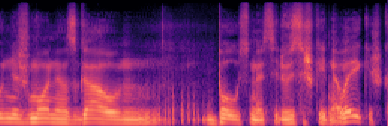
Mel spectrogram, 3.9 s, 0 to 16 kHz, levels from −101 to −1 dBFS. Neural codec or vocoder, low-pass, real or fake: autoencoder, 48 kHz, 32 numbers a frame, DAC-VAE, trained on Japanese speech; 14.4 kHz; fake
